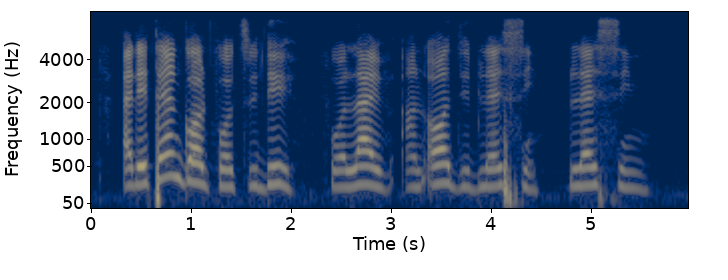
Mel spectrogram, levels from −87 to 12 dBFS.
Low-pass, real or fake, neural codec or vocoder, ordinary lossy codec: 7.2 kHz; real; none; Opus, 64 kbps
